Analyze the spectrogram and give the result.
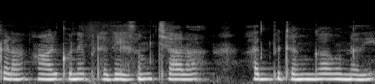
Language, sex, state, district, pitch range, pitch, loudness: Telugu, female, Andhra Pradesh, Krishna, 235-245 Hz, 240 Hz, -12 LUFS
